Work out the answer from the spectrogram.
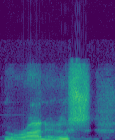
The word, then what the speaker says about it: Uranus: that's kind of odd and that's the planet uranus which is the correct pronunciation not that other one that all the kids like to use the planet is called uranus it's named after the father of the titans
